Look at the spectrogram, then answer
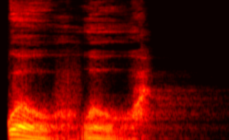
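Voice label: horse stop walk adult, English; Warframe; Duviri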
